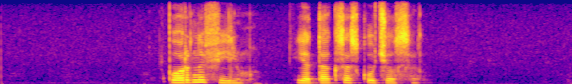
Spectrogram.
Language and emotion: Russian, neutral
